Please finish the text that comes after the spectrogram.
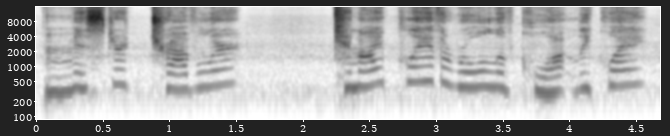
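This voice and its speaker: A woman's voice: very high-pitched, unhurried, fairly bright tone. A woman voicing a polite, earnest, frail little child in a video game. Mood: shy, hopeful.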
